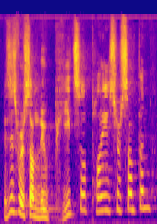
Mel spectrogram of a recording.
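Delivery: mock bewildered listener; baffled thought. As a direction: puzzle it out in disbelief. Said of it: "I'm thinking".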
